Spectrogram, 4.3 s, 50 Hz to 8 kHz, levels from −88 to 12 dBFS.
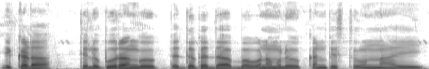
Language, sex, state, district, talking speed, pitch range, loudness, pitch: Telugu, male, Telangana, Mahabubabad, 110 wpm, 90-100 Hz, -22 LUFS, 95 Hz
